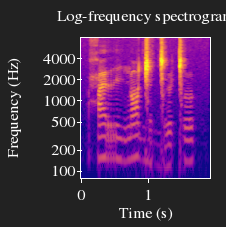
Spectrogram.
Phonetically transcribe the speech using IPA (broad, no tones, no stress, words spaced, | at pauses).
ħæ riːŋɑɡ͡ǁɛ ɡ͡ǀøǀʰɵ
